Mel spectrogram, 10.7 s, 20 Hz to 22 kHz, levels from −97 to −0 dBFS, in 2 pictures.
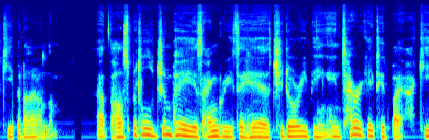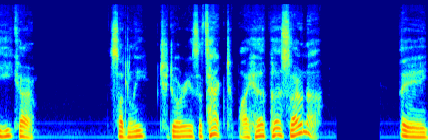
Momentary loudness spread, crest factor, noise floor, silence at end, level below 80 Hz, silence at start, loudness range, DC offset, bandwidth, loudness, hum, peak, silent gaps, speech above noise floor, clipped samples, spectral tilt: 9 LU; 18 dB; -69 dBFS; 0 s; -66 dBFS; 0.05 s; 3 LU; under 0.1%; 16.5 kHz; -27 LUFS; none; -8 dBFS; 0.93-1.02 s, 9.56-10.11 s; 44 dB; under 0.1%; -6 dB/octave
